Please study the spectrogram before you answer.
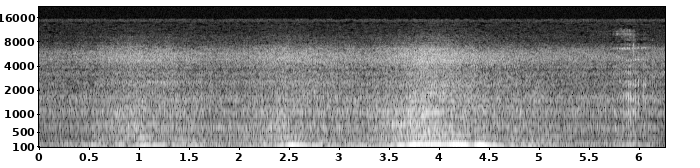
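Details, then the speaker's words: Kia engine after WD-40 was sprayed on brittle, heat-hardened hoses and wiring harness, fixing a delayed-RPM, low-power complaint: revs rise and fall cleanly from idle without the previous 2-second hesitation; normal throttle response. "So check natin kung responsive yung RPM. So responsive na siya. Hindi kagaya nung dati 2 seconds bago mag-response."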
